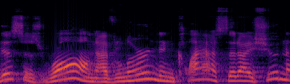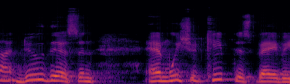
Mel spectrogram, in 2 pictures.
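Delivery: imitating her crying plea to keep the baby; retold tearful plea. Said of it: "crying and asked her boyfriend".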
